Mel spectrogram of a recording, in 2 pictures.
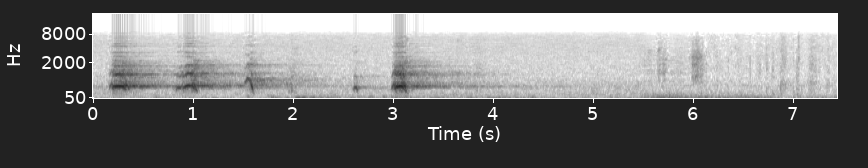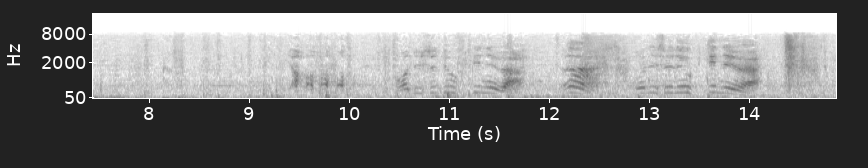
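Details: Kopay hound on a hare hunt in snow: a burst of loud, ringing barks in the first few seconds, then quieter sounds, followed by a man talking near the end.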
